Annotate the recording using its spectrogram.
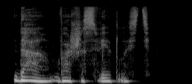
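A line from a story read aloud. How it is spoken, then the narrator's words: Whispered reply. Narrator (Russian): шепотом ответила Пандора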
